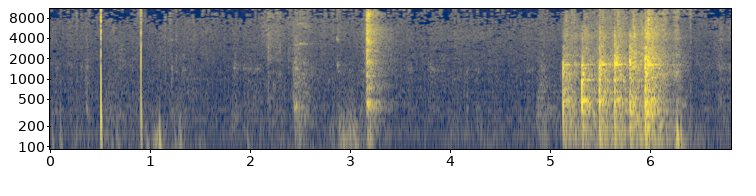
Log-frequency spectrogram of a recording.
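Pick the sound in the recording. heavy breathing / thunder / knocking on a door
knocking on a door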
